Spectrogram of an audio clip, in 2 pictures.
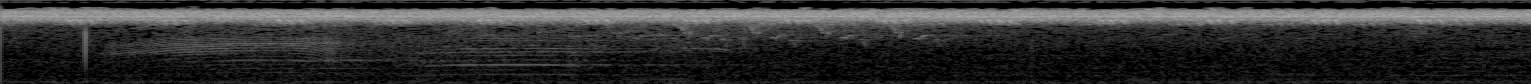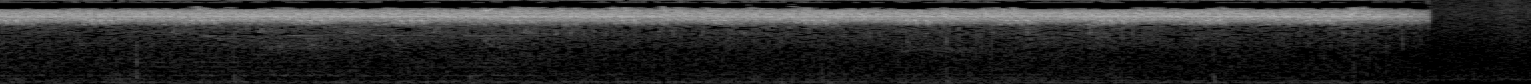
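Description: Steady, high-pitched chorus of insects, with a couple of faint pitched animal calls in the first three seconds. It cuts off suddenly near the end.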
